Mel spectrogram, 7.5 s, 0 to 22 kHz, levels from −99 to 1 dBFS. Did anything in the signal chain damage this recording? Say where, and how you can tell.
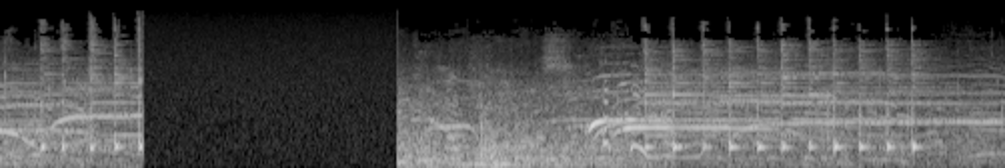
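Yes. Audio dropout to a faint residue, 1.07–2.99 s, likely an intermittent analogue connection: the waveform abruptly collapses to hiss about 40 dB down, a faint, flat spectrogram band.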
